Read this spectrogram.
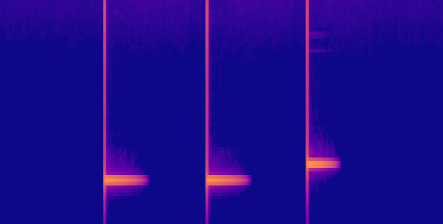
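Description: Three short electronic countdown beeps sound, the last one higher.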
